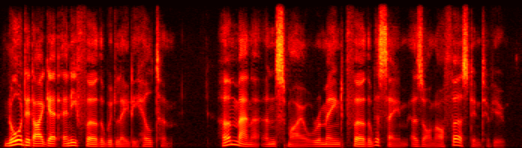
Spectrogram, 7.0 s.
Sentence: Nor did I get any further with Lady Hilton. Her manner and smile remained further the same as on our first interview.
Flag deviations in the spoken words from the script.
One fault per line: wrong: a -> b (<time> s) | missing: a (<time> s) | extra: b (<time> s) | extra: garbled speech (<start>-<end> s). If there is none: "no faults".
no faults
